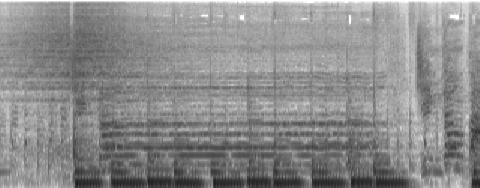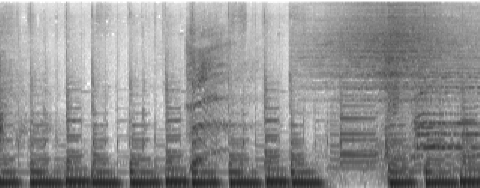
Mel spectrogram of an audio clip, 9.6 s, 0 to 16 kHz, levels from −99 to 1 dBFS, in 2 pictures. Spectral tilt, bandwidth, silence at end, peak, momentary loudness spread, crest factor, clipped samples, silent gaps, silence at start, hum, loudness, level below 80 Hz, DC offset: -4.5 dB/octave; 16 kHz; 0 s; -4 dBFS; 7 LU; 16 dB; under 0.1%; none; 0 s; none; -21 LUFS; -22 dBFS; under 0.1%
